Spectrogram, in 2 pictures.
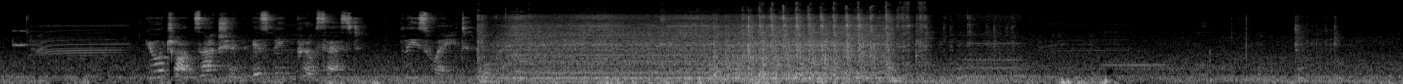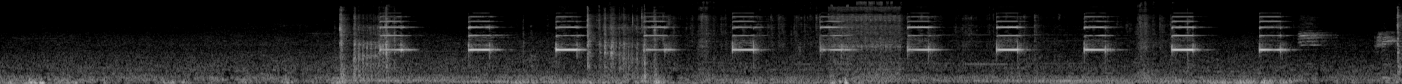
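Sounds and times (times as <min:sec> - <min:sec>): atm beeping: 0:04.8 - 0:11.8, 0:12.8 - 0:13.6, 0:17.4 - 0:27.3.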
